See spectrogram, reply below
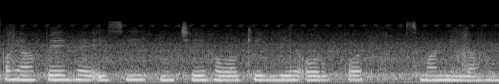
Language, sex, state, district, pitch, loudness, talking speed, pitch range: Hindi, female, Punjab, Fazilka, 205 Hz, -13 LUFS, 170 wpm, 200-210 Hz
